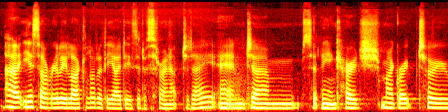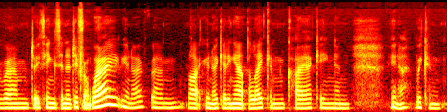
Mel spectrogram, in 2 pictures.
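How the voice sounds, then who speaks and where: A woman's voice: low-pitched, fairly even intonation, moderate pace. A woman from a volunteer group gives chatty workshop feedback that is full of fillers. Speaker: landcare volunteer group member.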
